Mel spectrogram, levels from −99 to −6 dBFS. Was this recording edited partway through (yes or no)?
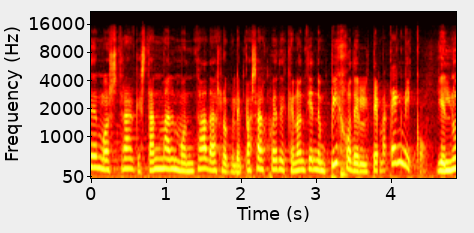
no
